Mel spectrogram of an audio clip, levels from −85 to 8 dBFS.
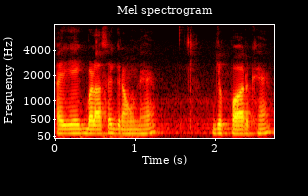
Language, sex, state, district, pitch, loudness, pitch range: Hindi, male, Uttar Pradesh, Shamli, 120 Hz, -19 LUFS, 115-125 Hz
